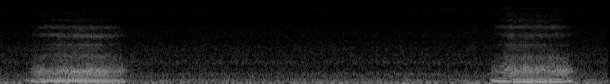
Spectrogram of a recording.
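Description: Two loud, low, rattling snores on breathing in, about four seconds apart, with quiet steady noise between; ordinary snoring.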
